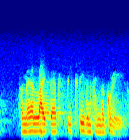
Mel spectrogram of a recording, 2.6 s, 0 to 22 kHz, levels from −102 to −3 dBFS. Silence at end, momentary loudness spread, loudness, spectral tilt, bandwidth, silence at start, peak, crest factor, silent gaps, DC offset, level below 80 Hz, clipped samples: 0.1 s; 13 LU; -24 LUFS; -10 dB/octave; 4 kHz; 0.4 s; -8 dBFS; 16 dB; none; under 0.1%; -74 dBFS; under 0.1%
